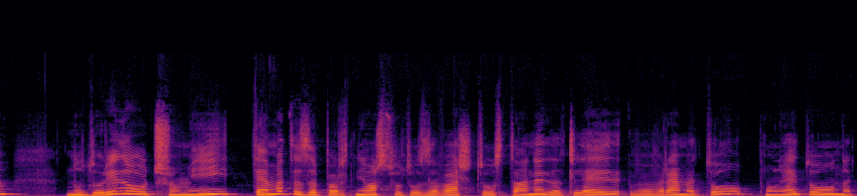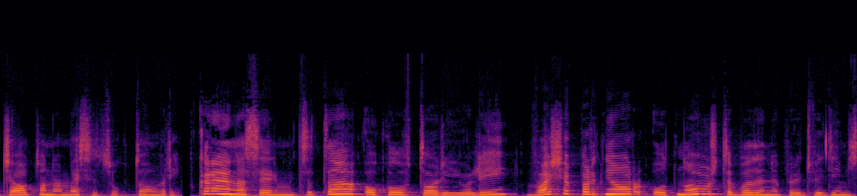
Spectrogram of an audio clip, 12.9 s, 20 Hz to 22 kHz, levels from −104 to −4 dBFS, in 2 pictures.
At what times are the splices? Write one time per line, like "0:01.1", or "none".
0:07.9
